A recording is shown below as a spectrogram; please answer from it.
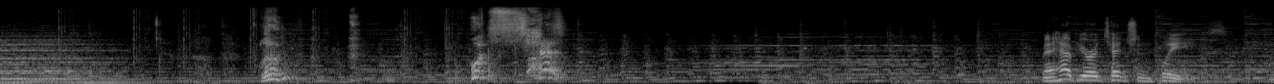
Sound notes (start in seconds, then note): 0.9 camera shutters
